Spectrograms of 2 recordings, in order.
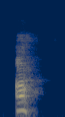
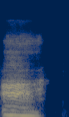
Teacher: We tend to stretch that out. So for A, the difference is not in the sound so much as it is how long you say the vowel. So when you see a short A, say ah.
